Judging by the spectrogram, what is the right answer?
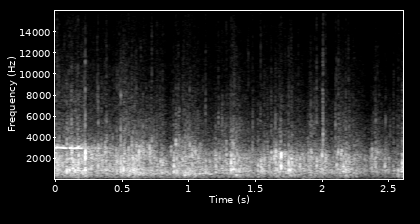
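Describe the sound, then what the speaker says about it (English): A church congregation claps together during a sermon, a dense, steady wash of applause filling the room for a couple of seconds with no voices on top. "give him a clap offering"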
